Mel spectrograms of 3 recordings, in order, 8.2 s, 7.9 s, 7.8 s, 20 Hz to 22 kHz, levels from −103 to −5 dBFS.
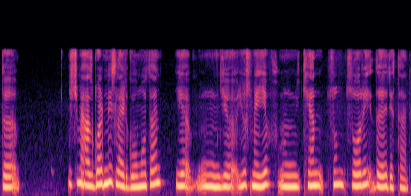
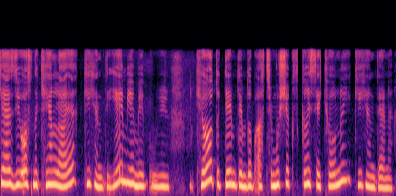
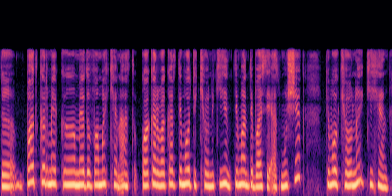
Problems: background sounds at intervals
